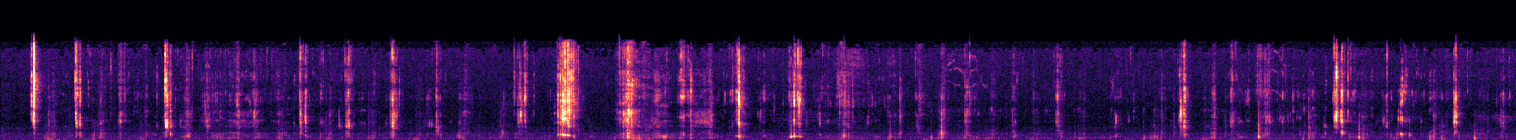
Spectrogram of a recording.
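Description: Close-miked crunching and chewing of crisp unripe green mango: irregular crisp crackles and clicks throughout, with a few louder crunches about halfway through.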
